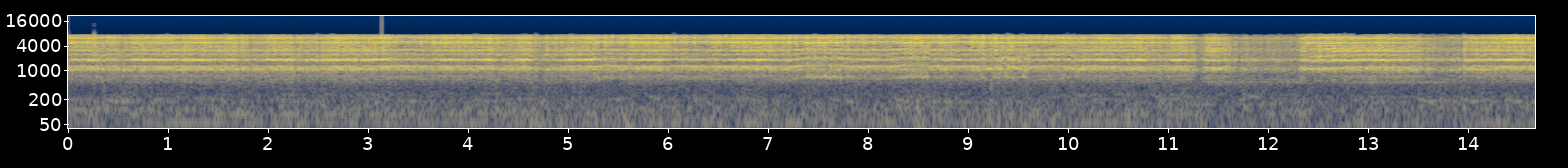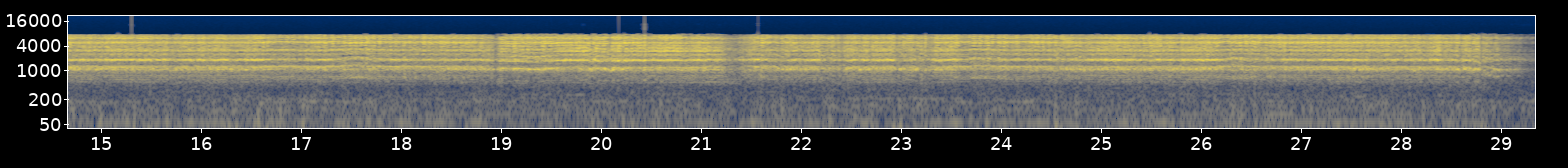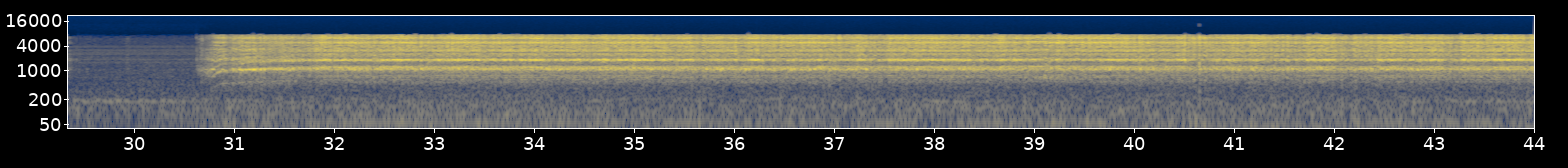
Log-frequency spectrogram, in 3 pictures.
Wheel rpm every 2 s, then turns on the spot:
160, 160, 160, 160, 160, 160, 160, 160, 160, 160, 160, 160, 160, 160, 70, 70, 160, 160, 160, 160, 160, 160.
none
